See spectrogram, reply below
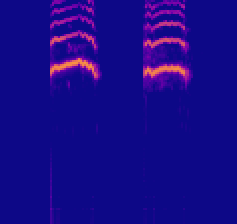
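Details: Colourful parrot uttering two steady, nasal, harmonically rich calls, each about half a second, gently rising and then dropping at the end, separated by a short pause.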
